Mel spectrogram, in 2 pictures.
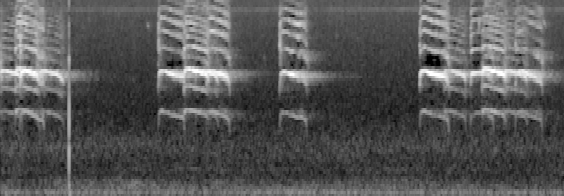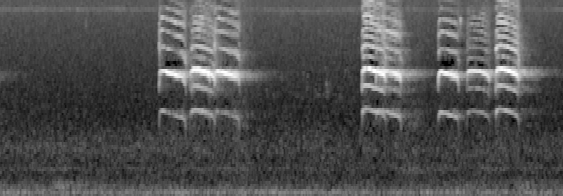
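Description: A bird calling repeatedly: short notes in runs of two to four, each note dropping in pitch at its end, with a new run every few seconds.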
